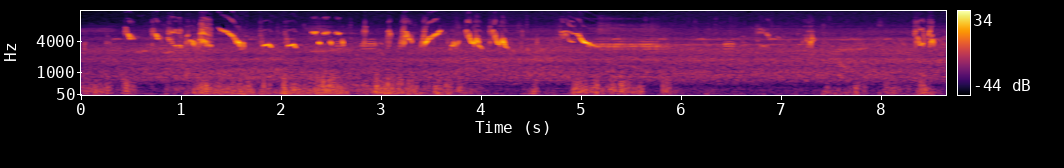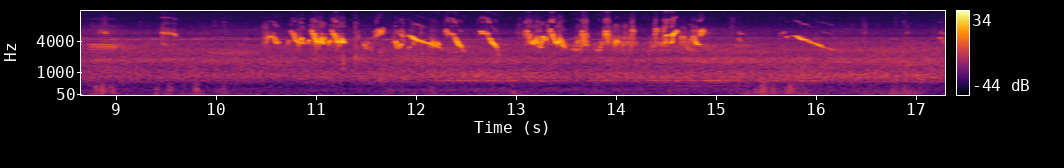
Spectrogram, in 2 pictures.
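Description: Small birds chirping: clusters of short, quick, high chirps, many of them falling in pitch, with gusts of low rumbling noise underneath, loudest near the start.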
